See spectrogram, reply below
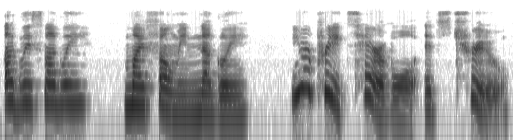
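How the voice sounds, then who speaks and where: A woman's voice: on the high side, big pitch swings, slow, voice pushed up, exaggerated voice. A woman voicing a talking magic mirror in a storybook, speaking in sing-song rhymes. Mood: teasing. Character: magic talking mirror, flattering then blunt. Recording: dull lo-fi recording.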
